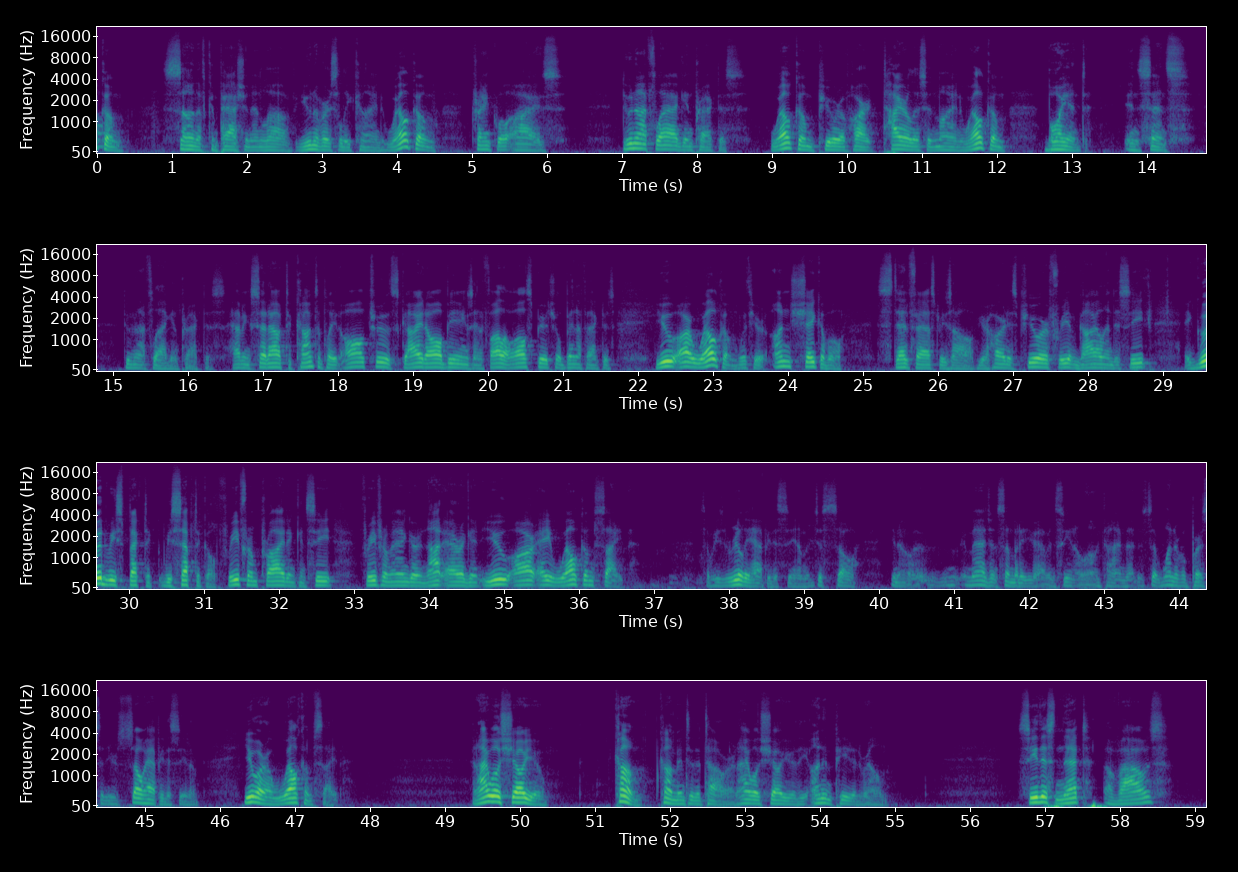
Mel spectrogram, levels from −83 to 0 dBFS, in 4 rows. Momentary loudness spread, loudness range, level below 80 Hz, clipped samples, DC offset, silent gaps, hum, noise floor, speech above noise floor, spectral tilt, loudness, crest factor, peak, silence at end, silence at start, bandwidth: 20 LU; 10 LU; -52 dBFS; under 0.1%; under 0.1%; none; none; -66 dBFS; 37 dB; -7 dB/octave; -29 LUFS; 22 dB; -8 dBFS; 0.55 s; 0 s; 16 kHz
